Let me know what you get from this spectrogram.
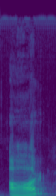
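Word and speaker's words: hour: har are wrong pronunciation we actually have h as silent in both the words so it is pronounced as honest and are so manthan is an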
